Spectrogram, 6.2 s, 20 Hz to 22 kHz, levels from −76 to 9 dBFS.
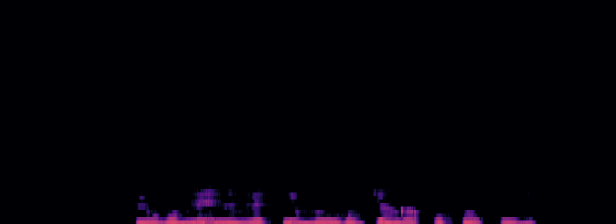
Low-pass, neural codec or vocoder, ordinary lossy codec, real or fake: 3.6 kHz; none; AAC, 16 kbps; real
